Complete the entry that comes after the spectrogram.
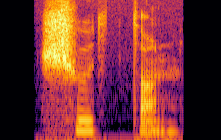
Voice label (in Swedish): "sjutton", svenska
